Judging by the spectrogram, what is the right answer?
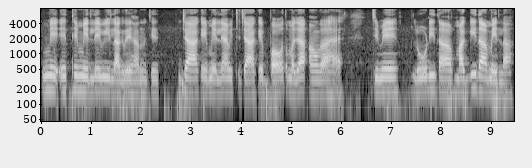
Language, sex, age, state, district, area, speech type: Punjabi, female, 45-60, Punjab, Bathinda, rural, spontaneous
